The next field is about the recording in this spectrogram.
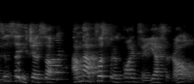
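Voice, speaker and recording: A man talks in an animated tone with an American accent. Audible room echo can be heard around him. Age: 70s. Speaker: council member. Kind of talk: heated debate. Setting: council meeting.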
